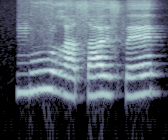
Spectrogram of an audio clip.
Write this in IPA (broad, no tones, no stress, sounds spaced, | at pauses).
m uː ʁ ɛ sˤ ɘː z f ɛ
